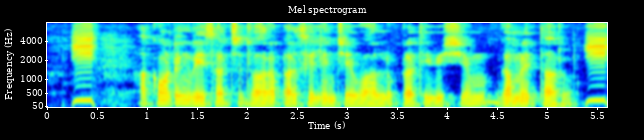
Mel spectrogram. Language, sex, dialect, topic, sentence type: Telugu, male, Southern, banking, statement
